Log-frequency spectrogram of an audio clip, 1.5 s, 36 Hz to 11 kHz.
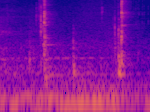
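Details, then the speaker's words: JB 50 (JB75A) vintage tube modulator, about 10 W drive for 45-50 W out, after its transmit/receive relay was fixed with modern components: two crisp clicks as it keys, the relay pulling in and releasing cleanly and reliably. Normal. "you know how sweet that sound is to hear that thing clicking and doing it reliably"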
